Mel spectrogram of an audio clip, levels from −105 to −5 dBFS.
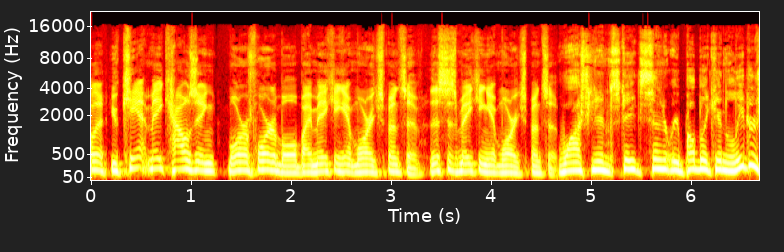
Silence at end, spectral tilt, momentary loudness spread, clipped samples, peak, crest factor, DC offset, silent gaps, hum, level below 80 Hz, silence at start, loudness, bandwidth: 0 s; -4.5 dB/octave; 4 LU; under 0.1%; 0 dBFS; 10 dB; under 0.1%; none; none; -52 dBFS; 0 s; -10 LUFS; 17 kHz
